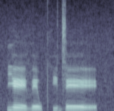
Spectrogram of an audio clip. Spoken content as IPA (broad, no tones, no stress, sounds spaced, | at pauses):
j eː v eː w pʰ i d͡z eː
